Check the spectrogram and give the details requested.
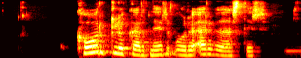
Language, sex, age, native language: Icelandic, female, 40-49, Icelandic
